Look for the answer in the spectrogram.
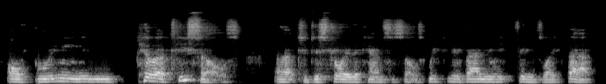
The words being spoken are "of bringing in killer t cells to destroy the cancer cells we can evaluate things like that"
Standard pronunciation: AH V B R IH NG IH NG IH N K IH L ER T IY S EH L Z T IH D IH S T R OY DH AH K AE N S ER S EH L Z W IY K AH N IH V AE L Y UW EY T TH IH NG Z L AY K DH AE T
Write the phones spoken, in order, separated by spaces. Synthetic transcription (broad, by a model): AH V B R IH NG IH NG IH N K IH L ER T IY S EH L Z T IH D IH S T R OY DH AH K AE N S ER S EH L Z W IY K AH N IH V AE L Y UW EY T TH IH NG Z L AY K DH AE T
